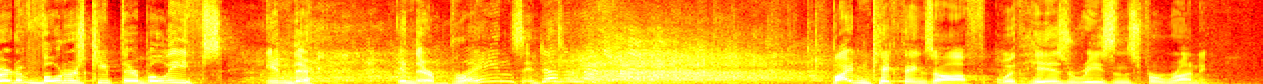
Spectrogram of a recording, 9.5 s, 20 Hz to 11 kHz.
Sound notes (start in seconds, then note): 4.0 laughter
